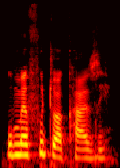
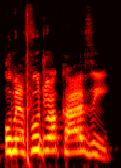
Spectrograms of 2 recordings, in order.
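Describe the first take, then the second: First: It is said in a soft, polite tone. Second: It is said in a blunt, harsh tone. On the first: The news is softened so it hurts less. "sometimes they say it in a polite way" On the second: The news is delivered bluntly and without care. "there are those ones who come literally and say"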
